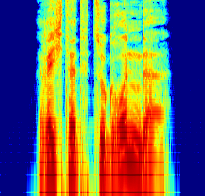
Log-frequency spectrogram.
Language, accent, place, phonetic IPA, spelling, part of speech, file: German, Germany, Berlin, [ˌʁɪçtət t͡suˈɡʁʊndə], richtet zugrunde, verb, De-richtet zugrunde.ogg
- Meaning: inflection of zugrunderichten: 1. second-person plural present 2. second-person plural subjunctive I 3. third-person singular present 4. plural imperative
